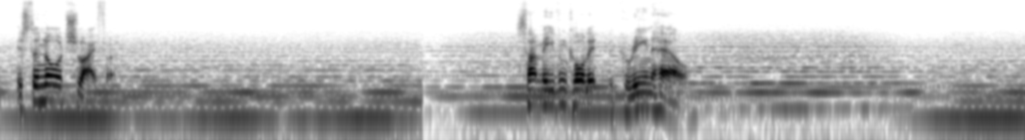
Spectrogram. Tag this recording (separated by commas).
Music, Speech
